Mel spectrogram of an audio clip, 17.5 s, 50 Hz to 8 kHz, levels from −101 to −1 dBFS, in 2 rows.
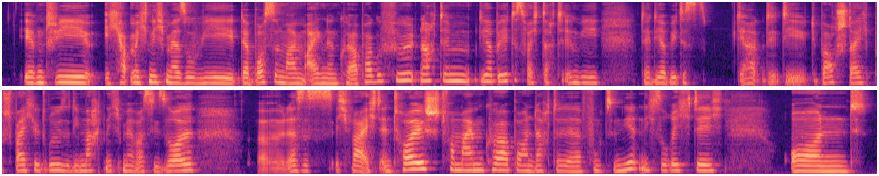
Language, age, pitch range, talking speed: German, 20-39, 160-200 Hz, 170 wpm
